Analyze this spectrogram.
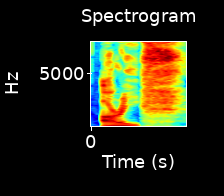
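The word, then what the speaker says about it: Arey: It's spelled A-R-E-Y, so Ari.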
